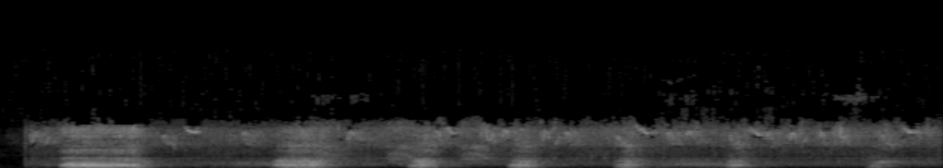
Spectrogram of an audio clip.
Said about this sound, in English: Look, it's a lion. Because of our guides, it's not interested in us.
